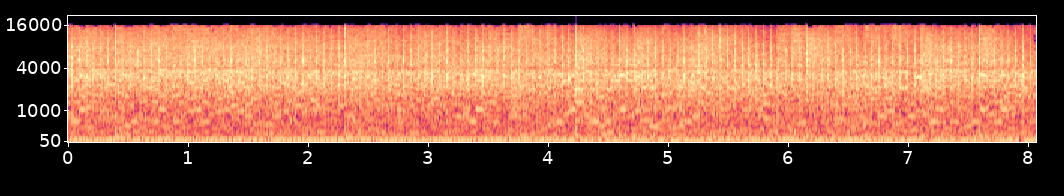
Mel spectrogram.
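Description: Loud deathcore metal: heavily distorted guitars with a strong low end over very fast, dense drumming, played at a steady full level.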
